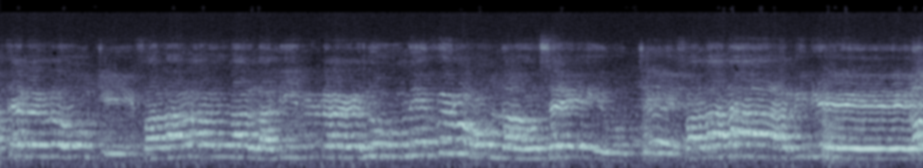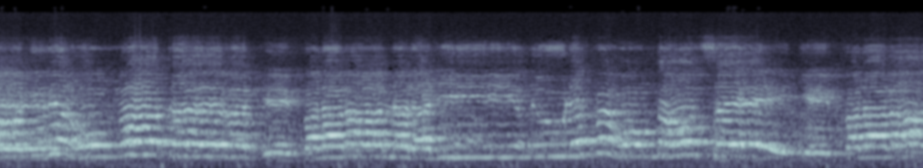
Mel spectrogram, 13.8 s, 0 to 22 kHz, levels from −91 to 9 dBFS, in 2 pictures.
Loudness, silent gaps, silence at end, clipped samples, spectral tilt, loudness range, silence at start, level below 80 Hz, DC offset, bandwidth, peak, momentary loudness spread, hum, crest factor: -17 LUFS; none; 0 s; under 0.1%; -2.5 dB/octave; 4 LU; 0 s; -54 dBFS; under 0.1%; 16 kHz; -2 dBFS; 9 LU; none; 14 dB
